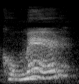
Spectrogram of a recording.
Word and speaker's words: comer: For example, the verb cantar, the stress is in ar. The verb comer, stress er. Vivir, stress ir.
